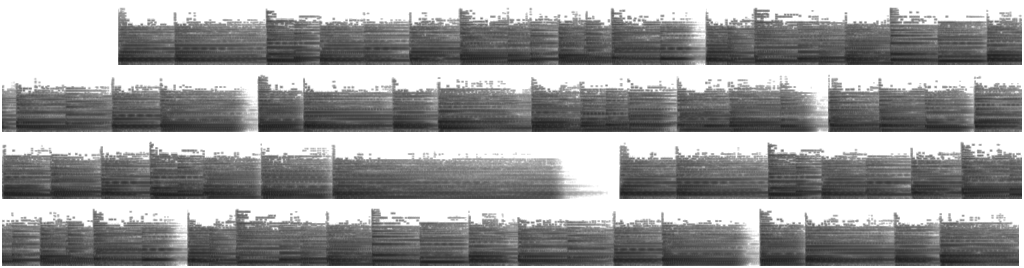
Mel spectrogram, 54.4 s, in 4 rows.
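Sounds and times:
piano backing music for churches: 1.6 - 34.7, 35.5 - 54.3.

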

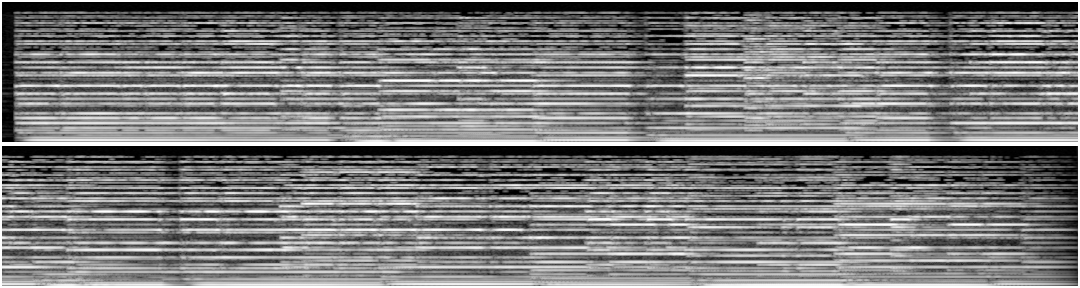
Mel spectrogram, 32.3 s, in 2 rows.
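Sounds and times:
pipe organ backing: 0.0 - 32.2.

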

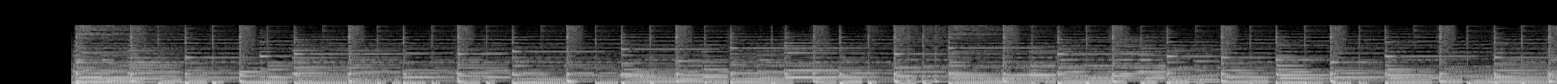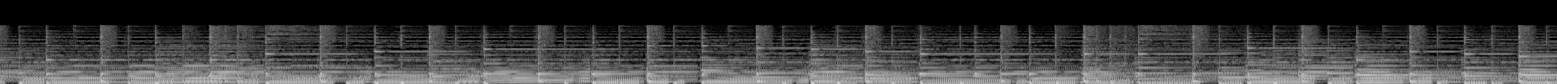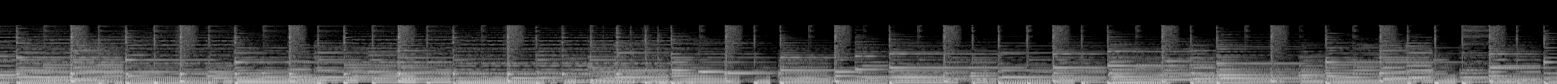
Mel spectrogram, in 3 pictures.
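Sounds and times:
band playing: 0.8 - 46.6.

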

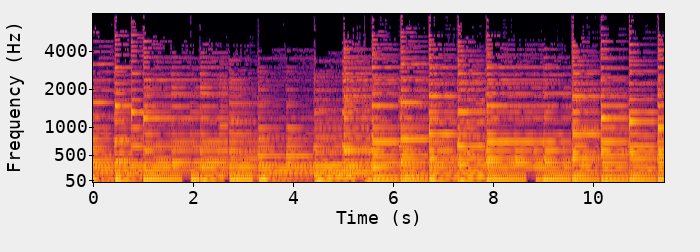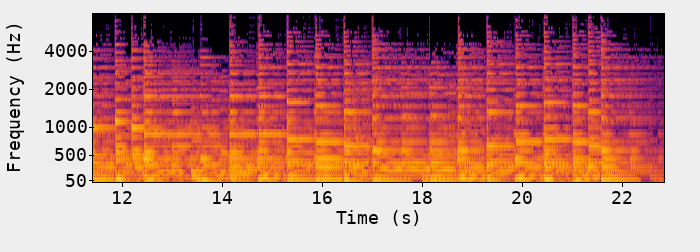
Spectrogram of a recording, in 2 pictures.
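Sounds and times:
piano backing music for churches: 0.0 - 22.8.

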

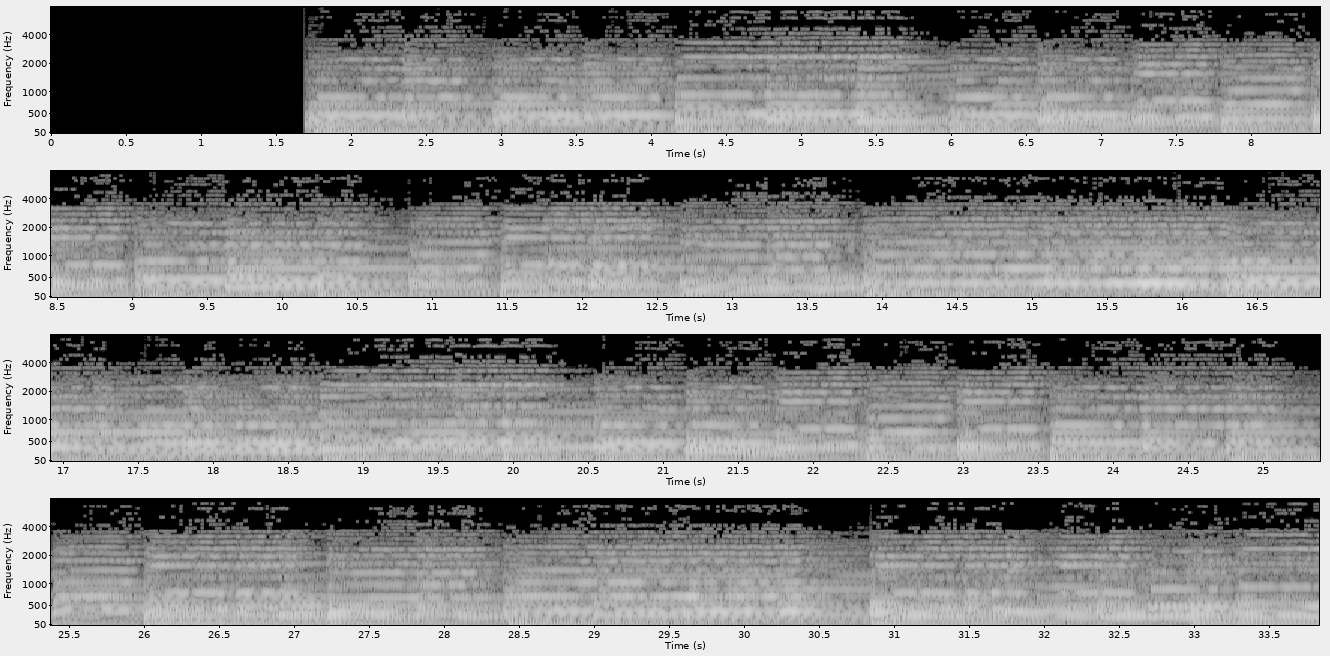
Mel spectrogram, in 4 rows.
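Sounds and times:
MIDI music: 1.7 - 33.8.

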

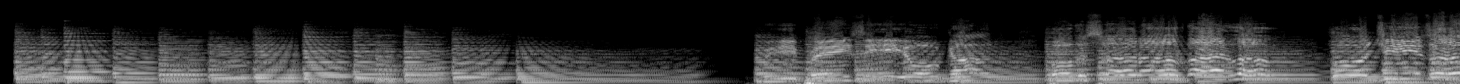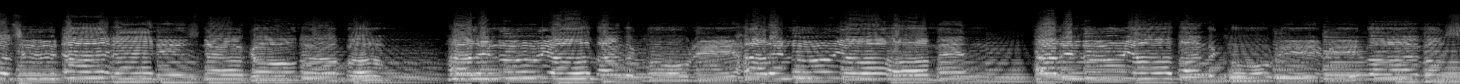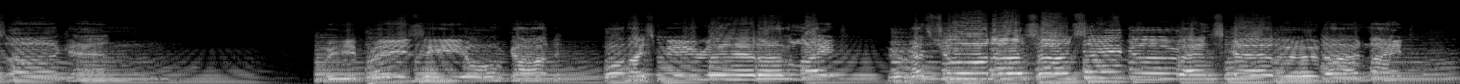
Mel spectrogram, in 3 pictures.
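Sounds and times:
piano: 0.0 - 43.7
vocals: 7.6 - 31.0, 32.4 - 43.7.

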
